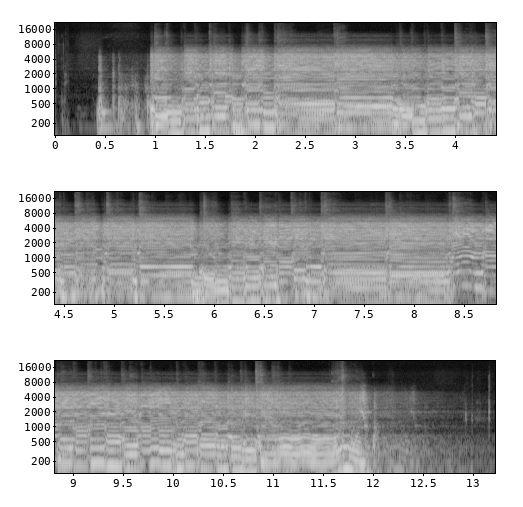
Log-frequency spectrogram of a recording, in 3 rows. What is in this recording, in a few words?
Guild Bluesbird Bridge Backline, guitar; 2016 guild newark street bluesbird guitar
